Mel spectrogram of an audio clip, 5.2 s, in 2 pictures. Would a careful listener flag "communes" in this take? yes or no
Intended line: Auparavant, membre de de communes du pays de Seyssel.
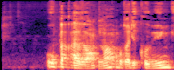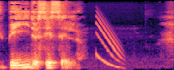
no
